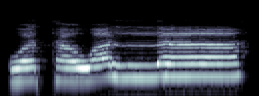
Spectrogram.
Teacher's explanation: pada huruf lam yang bertasydid ini jangan terlalu ditekan ya. Jangan seperti ini watawalla ya, jangan seperti itu karena huruf lam ini lembut ya. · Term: lam bertasydid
